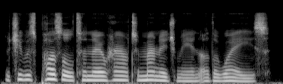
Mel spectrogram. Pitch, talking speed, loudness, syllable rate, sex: 180 Hz, 275 wpm, -16 LUFS, 6.4 syllables/s, female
